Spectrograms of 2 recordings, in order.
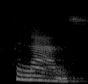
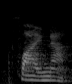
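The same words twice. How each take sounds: First: The stress is on the second syllable. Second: The stress is on the first syllable. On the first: The speaker calls it wrong. "So finance is wrong" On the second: The speaker calls it right. "the stress will always be in the first syllable"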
